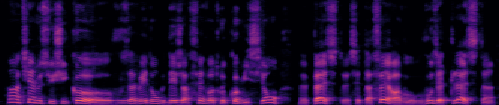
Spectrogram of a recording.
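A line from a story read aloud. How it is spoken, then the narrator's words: Shouted. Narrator (French): le cornette lui cria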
